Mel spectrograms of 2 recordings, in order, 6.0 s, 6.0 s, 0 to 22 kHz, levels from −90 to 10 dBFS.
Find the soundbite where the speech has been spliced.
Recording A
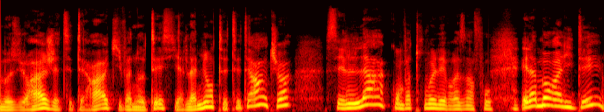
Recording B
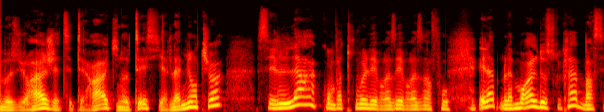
B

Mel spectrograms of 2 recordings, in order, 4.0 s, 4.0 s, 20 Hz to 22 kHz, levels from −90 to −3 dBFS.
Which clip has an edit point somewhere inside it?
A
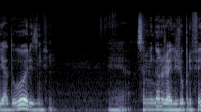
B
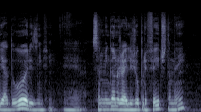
B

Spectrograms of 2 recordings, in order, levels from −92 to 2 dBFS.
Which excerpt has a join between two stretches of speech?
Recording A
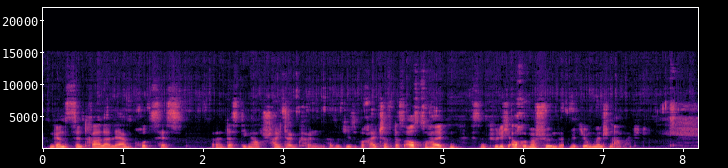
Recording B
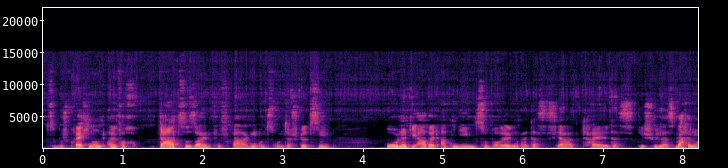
A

